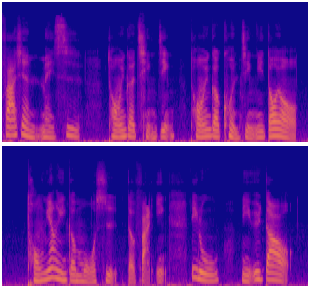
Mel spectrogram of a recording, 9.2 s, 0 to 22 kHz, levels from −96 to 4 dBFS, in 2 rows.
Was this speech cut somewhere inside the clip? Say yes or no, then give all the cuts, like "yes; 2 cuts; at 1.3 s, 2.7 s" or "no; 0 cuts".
no; 0 cuts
